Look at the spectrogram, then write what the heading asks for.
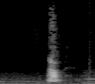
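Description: A puppy in The Witcher game lets out a single short, faint bark at a cat, one quick yap against a quiet background.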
